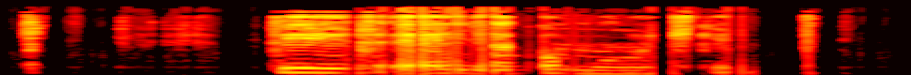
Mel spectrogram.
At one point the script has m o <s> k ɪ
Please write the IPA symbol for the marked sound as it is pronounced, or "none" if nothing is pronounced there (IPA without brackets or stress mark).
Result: ʃ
